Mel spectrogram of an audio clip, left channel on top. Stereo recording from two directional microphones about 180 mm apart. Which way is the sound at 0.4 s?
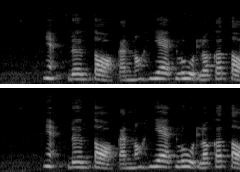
15° right (ahead or behind).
